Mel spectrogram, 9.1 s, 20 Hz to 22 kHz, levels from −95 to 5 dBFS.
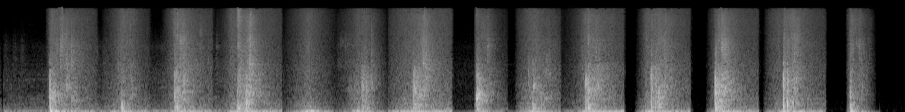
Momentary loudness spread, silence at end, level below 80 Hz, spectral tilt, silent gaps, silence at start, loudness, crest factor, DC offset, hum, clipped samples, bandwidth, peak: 13 LU; 0.35 s; -30 dBFS; -5 dB/octave; none; 0.05 s; -27 LUFS; 24 dB; under 0.1%; none; under 0.1%; 16 kHz; -2 dBFS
